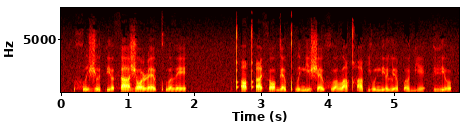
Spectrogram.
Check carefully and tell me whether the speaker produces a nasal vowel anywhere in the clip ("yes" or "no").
no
